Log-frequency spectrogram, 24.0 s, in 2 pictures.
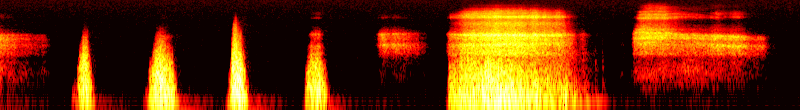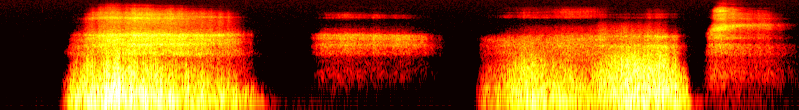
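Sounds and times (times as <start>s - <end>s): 
person breathing in the left ear: 1.2s - 1.4s, 2.3s - 2.7s, 3.5s - 3.8s, 4.6s - 4.9s, 5.7s - 8.8s, 9.5s - 11.6s, 13.2s - 15.8s, 16.8s - 18.6s, 19.4s - 23.9s.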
